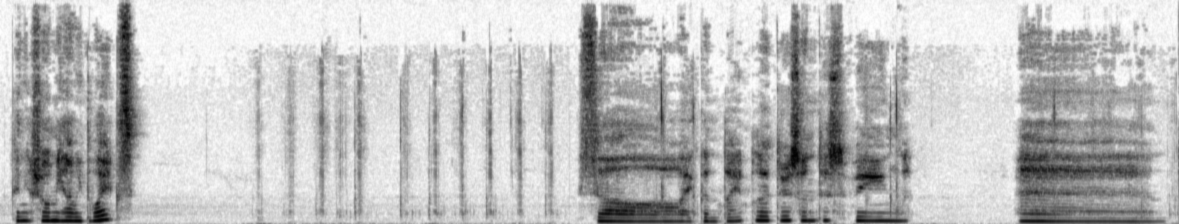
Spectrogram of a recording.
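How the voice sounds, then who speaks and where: A woman plays a sweet young kitsune girl in an ASMR roleplay, high-pitched and unhurried. She speaks softly and breathily, often dropping close to a whisper. Her manner is naive and curious, full of hesitant wonder. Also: breathy edge. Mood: curious, tentative. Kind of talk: ASMR roleplay, soft acted monologue.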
